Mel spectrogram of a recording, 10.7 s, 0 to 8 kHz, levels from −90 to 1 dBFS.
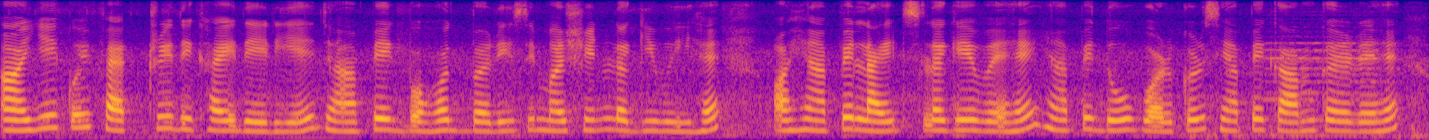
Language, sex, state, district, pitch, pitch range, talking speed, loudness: Hindi, female, Maharashtra, Solapur, 215 Hz, 205-230 Hz, 195 wpm, -19 LUFS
